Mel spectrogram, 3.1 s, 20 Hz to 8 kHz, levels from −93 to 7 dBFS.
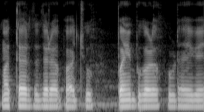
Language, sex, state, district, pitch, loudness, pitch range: Kannada, male, Karnataka, Bidar, 125 Hz, -19 LUFS, 120-125 Hz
